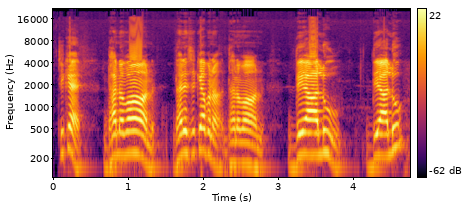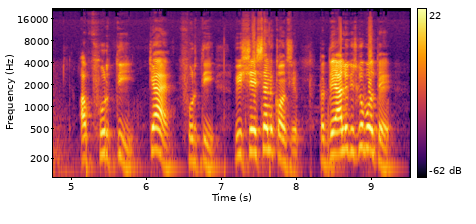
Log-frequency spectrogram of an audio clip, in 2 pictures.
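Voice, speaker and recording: A man teaching an online exam-prep grammar lesson, asking questions and answering them himself. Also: high voice. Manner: drills by asking and answering his own questions. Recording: dull lo-fi recording.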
